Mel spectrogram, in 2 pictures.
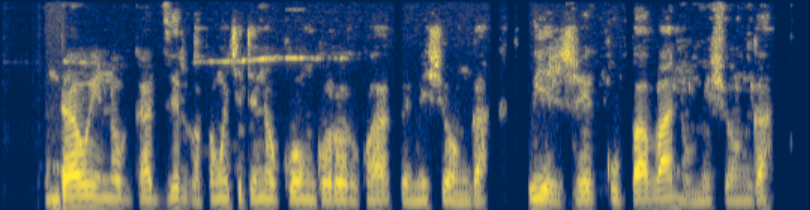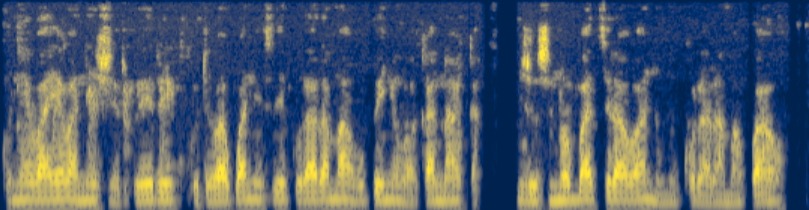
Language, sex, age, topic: Ndau, male, 25-35, health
